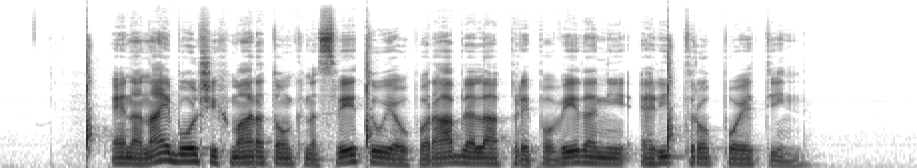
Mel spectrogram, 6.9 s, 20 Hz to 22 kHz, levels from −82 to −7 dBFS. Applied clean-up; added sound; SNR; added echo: none; Clapping; 12 dB; none.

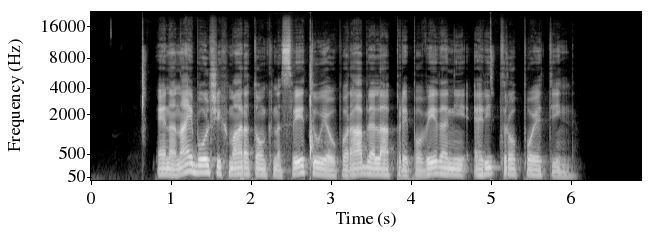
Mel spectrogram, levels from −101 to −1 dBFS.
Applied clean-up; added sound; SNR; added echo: neural mask model Resemble Enhance denoiser.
